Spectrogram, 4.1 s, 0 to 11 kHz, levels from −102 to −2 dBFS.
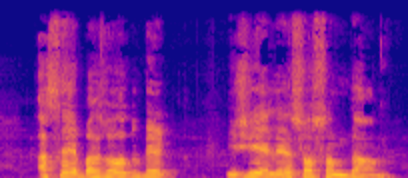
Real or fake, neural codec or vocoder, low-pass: fake; codec, 16 kHz in and 24 kHz out, 1.1 kbps, FireRedTTS-2 codec; 9.9 kHz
